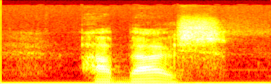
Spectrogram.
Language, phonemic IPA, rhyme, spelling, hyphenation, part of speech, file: Dutch, /aːˈbœy̯s/, -œy̯s, abuis, abuis, noun / adjective, Nl-abuis.ogg
- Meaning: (noun) 1. an error, a mistake 2. a wrong, abuse, a wrongful action or activity 3. a strange or miraculous phenomenon; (adjective) mistaken, wrong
